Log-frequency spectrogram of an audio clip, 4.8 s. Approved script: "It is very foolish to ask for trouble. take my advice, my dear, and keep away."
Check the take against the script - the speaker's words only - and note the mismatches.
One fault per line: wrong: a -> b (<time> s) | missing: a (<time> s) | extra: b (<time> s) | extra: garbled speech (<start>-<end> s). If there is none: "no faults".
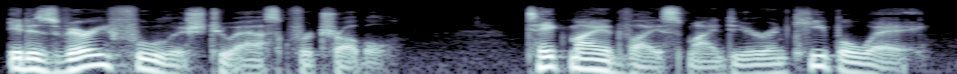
no faults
